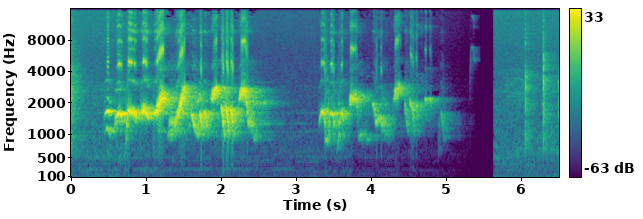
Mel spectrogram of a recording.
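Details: White-rumped shama song played as a lure to make other birds answer. Two bursts of fast, rich, warbling notes that jump up and down, with a pause between them and a soft rustle at the end.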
